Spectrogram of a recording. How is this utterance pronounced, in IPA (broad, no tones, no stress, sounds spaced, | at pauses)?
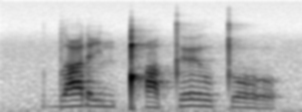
dˤ e ɾ i n ǃʰ ɑ t̪ ø u̯ t̪ o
